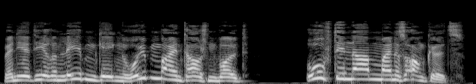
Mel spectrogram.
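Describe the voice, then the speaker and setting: A man's voice: sits high, expressive, moderate pace, no room sound, dull audio, pitched above the performer's own voice. A man voicing a bold, defiant young noblewoman in a dramatic audiobook, with a declamatory, challenging delivery. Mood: accusing.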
